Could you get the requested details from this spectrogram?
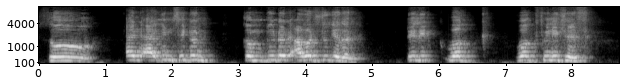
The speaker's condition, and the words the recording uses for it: Cerebral palsy. He speaks haltingly because of his condition.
